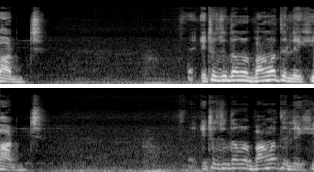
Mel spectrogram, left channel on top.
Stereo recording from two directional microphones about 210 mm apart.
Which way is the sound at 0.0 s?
35° left (ahead or behind).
